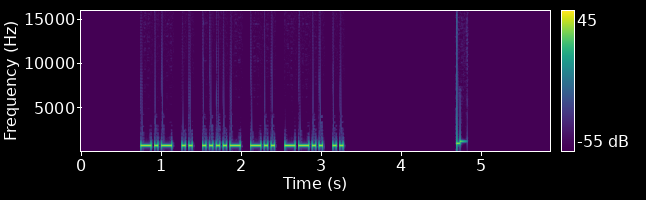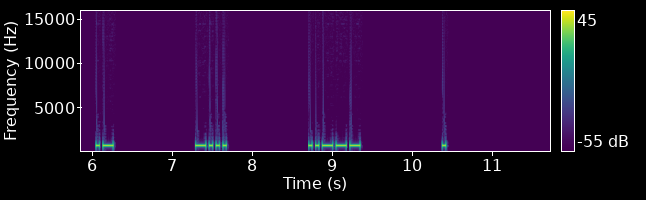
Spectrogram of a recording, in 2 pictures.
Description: Morse code, heard as a keyed tone, about 28 wpm, spaced as for 14 wpm, 700 Hz. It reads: KI4DZI AB2E
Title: USA Call Signs - 8x Character Spacing - 28wpm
